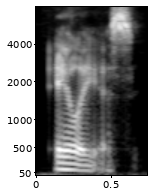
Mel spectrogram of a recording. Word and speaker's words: Elias: up let me say his name again maurice alias e l i a s you should go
